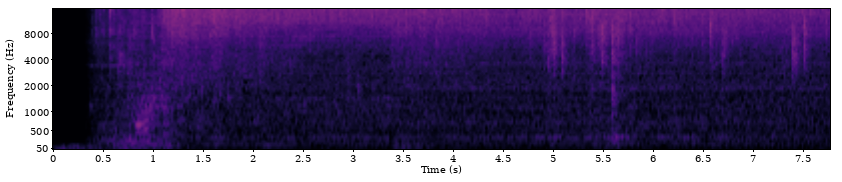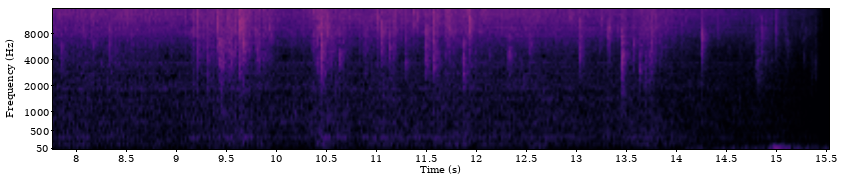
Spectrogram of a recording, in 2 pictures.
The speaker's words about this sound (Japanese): では、早速始めたいところですが、まずはシャワーを浴びてきてもらえますか？その間に準備をしますので。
